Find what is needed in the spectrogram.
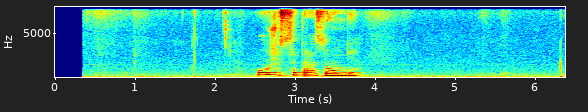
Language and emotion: Russian, neutral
